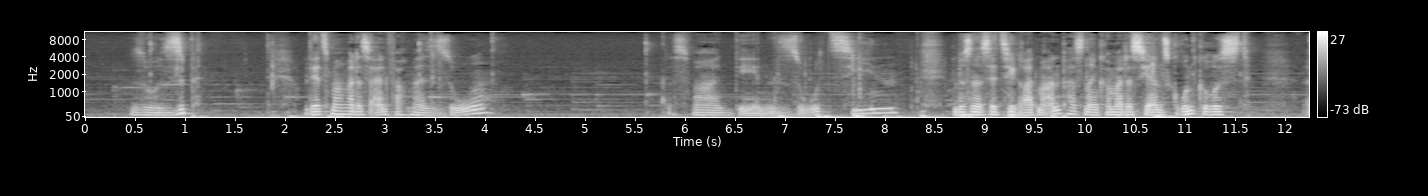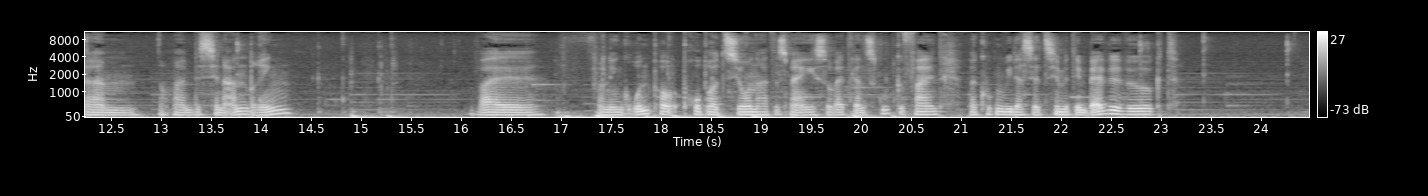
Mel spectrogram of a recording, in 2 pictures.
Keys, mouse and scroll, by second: 0.1-2.1 drag, 1.3-3.0 right drag, 2.7 c, 4.3-6.4 drag, 6.4-7.9 middle drag, 7.9 KP_3, 10.2-12.0 right drag, 11.0 b, 12.5-14.4 drag, 14.4-16.6 middle drag, 17.6 KP_7, 22.1-24.4 drag.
